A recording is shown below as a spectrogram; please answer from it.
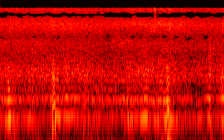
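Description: Honeybee colony buzzing in a steady drone from an opened hive, the agitated, defensive hum of a very strong colony. A couple of bees zip close past, about half a second in and again near the end.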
